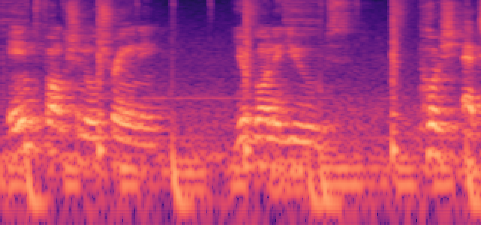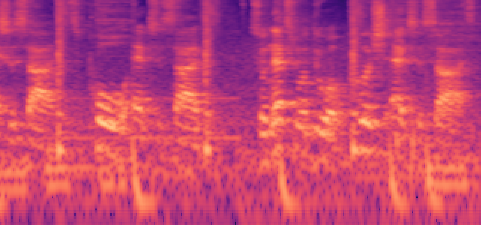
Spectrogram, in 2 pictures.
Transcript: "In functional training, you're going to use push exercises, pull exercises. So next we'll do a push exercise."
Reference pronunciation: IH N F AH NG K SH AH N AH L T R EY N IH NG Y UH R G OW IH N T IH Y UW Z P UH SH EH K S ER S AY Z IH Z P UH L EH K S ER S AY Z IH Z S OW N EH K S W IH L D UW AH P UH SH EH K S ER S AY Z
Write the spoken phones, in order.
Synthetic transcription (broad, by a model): IH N F AH NG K SH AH N L T R EY N IH NG Y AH R G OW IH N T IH Y UW Z P UH SH EH K S ER S AY Z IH S P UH L EH K S ER S AY Z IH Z S OW N EH K S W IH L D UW AH P UH SH EH K S ER S AY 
